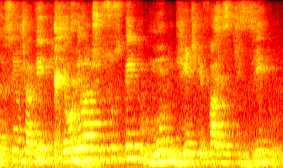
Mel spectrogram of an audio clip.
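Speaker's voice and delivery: ordinary talk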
